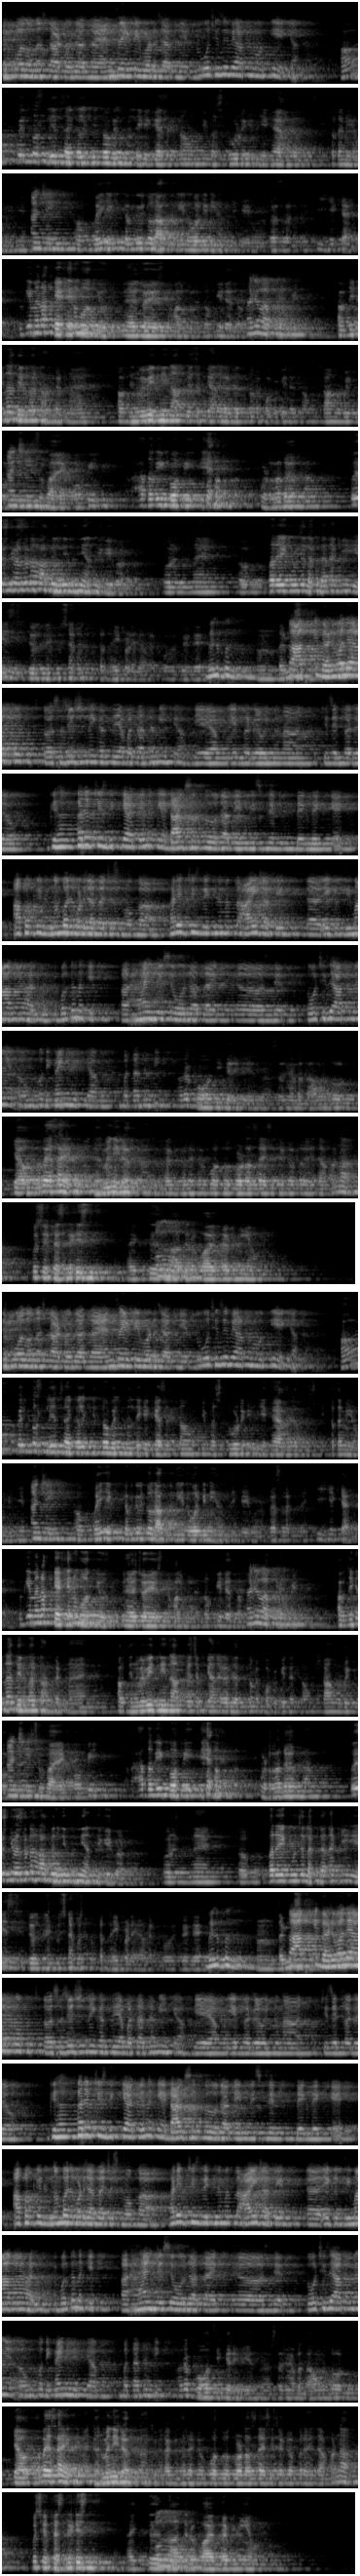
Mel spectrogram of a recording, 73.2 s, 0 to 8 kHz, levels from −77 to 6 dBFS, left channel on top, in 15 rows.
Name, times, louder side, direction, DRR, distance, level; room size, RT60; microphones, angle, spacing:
voice 1, 0.0-4.1 10.1-10.6 18.0-18.6 24.5-24.9 30.0-30.3 36.9-37.5 38.1-43.1 43.4-44.1 44.5-48.6 48.9-54.9 55.3-57.5 57.9-59.9 60.1-60.7 70.4-70.9, right 1 dB, 15° right, -1 dB, 2.3 m, -29 dB
voice 2, 4.6-8.9 9.5-10.1 10.7-14.5 14.9-18.0 18.4-18.7 19.2-20.7 21.1-25.7 26.2-27.4 27.9-28.7 29.2-30.9 31.5-32.1 32.5-32.7 32.9-36.9 37.6-38.1 60.9-63.2 63.6-68.2 68.7-71.9, right 1 dB, 50° right, 1 dB, 4.0 m, -29 dB
28.5 x 19.5 x 8.3 m, 1.4 s
head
